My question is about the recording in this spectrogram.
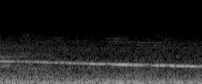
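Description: A single clear, high whistling tone that slowly falls in pitch, over a low background rumble.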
